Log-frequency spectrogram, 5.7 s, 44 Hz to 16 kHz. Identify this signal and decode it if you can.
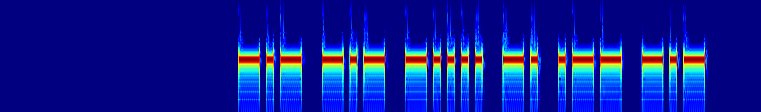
Morse code, heard as a keyed tone, about 22 wpm, 700 Hz. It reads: KK6NWK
